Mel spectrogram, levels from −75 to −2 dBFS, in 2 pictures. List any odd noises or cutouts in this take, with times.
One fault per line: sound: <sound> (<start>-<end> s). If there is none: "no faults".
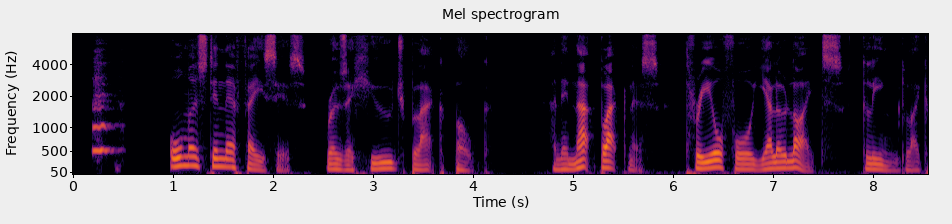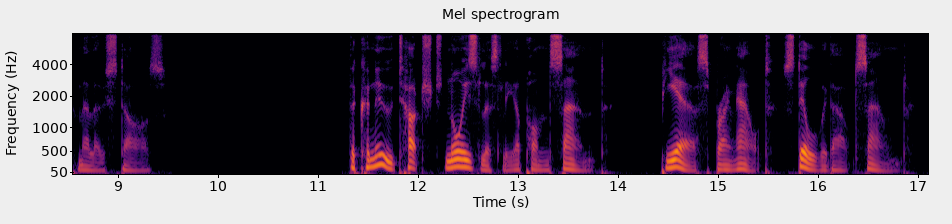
sound: laugh (0.2-0.5 s)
